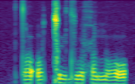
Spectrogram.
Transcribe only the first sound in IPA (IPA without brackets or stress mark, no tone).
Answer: tˤ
